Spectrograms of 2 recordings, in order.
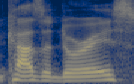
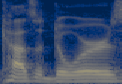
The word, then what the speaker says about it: Cazadores: name how do you its Wiley hunter in the cazador ace but uh we'll take casa doors also you know pretty much anything that sounds similar and what does that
